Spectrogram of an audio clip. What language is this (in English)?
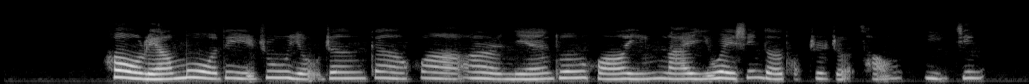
Chinese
